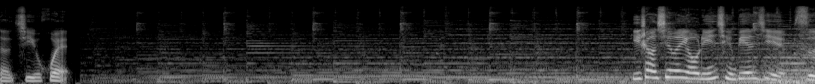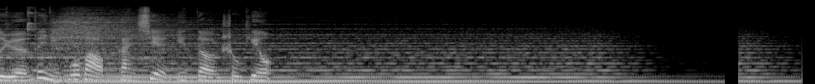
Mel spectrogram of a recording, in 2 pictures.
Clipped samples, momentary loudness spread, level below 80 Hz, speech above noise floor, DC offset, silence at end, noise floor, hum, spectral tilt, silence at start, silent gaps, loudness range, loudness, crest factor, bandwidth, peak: under 0.1%; 23 LU; -40 dBFS; 29 dB; under 0.1%; 0.15 s; -46 dBFS; none; -5 dB/octave; 0 s; 15.42-15.52 s; 19 LU; -20 LUFS; 18 dB; 16 kHz; -4 dBFS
